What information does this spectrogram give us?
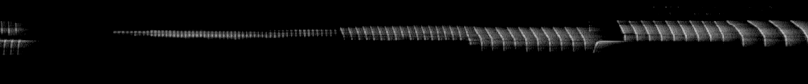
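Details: Canary kızıştırma song for bird training: a couple of short notes, a pause, then a level buzzy trill that gives way to faster, louder rolls climbing higher in pitch.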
